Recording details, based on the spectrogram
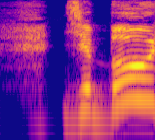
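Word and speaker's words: Djibouti: is just like Jango jibou is spelled just like d Jango it don't start with a J I just gave I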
